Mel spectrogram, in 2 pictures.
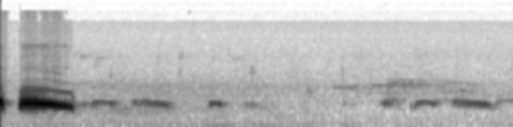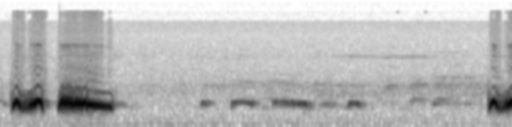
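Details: Coo of a spotted dove, 'thúc gù' style, meant to make wild and decoy doves answer: long falling coo, scattered soft notes, then a doubled short note and long coo mid-way, a further note at the end.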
